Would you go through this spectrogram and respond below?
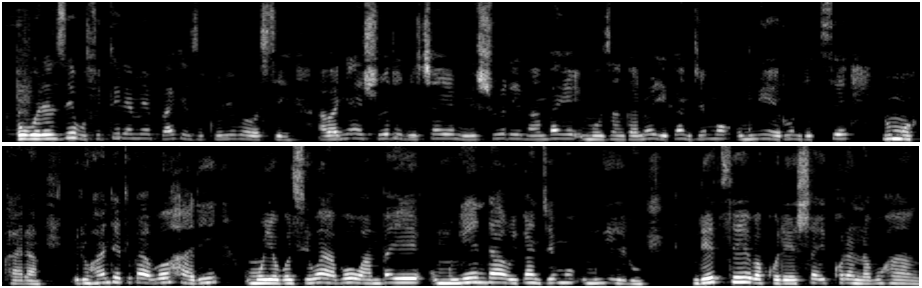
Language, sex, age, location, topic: Kinyarwanda, female, 50+, Nyagatare, education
